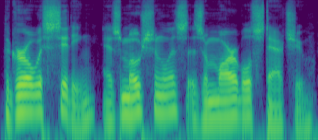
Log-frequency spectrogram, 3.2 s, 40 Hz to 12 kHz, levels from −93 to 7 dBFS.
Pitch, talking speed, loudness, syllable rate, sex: 100 Hz, 190 wpm, -18 LUFS, 5.0 syllables/s, male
